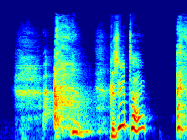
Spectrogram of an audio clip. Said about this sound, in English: That wasn't planned, guys. That was real. If we actually leave this in the podcast, that's a real sneeze. Not a character choice.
